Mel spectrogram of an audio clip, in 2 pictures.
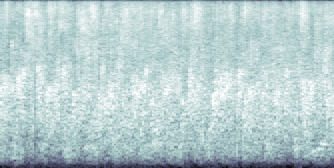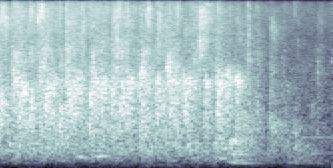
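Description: Audience applauding: many people clapping together, a dense patter that dies away about six seconds in.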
